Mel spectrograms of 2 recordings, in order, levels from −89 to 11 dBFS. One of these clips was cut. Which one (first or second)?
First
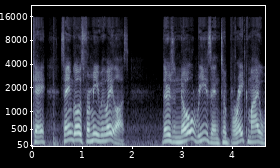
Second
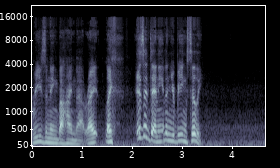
second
